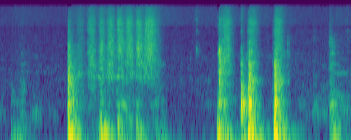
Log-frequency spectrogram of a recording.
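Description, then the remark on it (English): Dry scratchy rubbing of pastel on a rigid board with a coarse tooth like very fine sandpaper, in two bursts of quick back-and-forth strokes, with a short pause between and a faint stroke at the end. “Not only is it rigid, but it does have a tooth that's coarser than pastel paper.”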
